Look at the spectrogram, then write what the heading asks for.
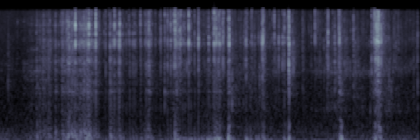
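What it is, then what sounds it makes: Soap bar crumbled. A solid white soap bar's scored edge is crumbled into small cubes with a small metal blade and fingers. The carving and crumbling make a dense run of crisp, dry crunches and tearing crinkles with bright, sharp clicks over a soft low rumble.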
